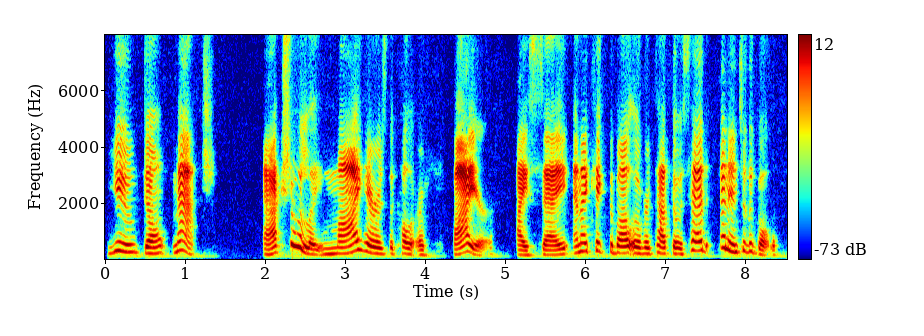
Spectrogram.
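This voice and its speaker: A woman reading a children's storybook aloud as host, phrasing expressively and deliberately for young listeners on a video call. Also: a little high, sing-song, sharp tone, no echo. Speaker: librarian and read-aloud host.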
